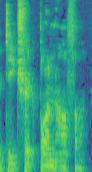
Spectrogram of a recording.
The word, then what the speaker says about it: Dietrich Bonhoeffer: A Year with, I'm going to say his name wrong, Dietrich Bonhoeffer. There you go, Dietrich Bonhoeffer.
